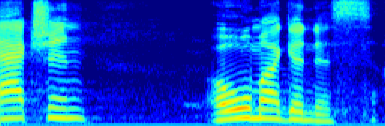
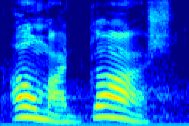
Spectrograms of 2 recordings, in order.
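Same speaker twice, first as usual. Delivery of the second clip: disgusted groan; slower than usual. Real, not acted. Still tasting the dead fish.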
